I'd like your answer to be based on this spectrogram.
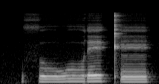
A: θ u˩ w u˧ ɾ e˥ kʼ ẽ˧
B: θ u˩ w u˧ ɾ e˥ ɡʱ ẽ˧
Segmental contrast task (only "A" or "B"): A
